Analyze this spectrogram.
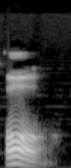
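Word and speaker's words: お: So this is O. Pronounce O, O-H, okay? Not O. Not the way that we pronounce O in English, but O with an O-H rather than an O.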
